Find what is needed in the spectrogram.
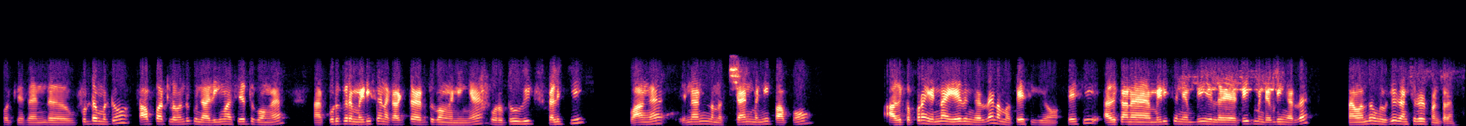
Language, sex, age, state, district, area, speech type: Tamil, male, 45-60, Tamil Nadu, Ariyalur, rural, conversation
